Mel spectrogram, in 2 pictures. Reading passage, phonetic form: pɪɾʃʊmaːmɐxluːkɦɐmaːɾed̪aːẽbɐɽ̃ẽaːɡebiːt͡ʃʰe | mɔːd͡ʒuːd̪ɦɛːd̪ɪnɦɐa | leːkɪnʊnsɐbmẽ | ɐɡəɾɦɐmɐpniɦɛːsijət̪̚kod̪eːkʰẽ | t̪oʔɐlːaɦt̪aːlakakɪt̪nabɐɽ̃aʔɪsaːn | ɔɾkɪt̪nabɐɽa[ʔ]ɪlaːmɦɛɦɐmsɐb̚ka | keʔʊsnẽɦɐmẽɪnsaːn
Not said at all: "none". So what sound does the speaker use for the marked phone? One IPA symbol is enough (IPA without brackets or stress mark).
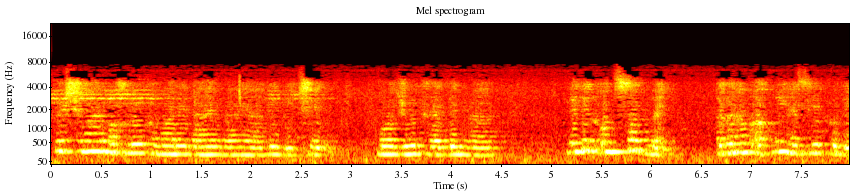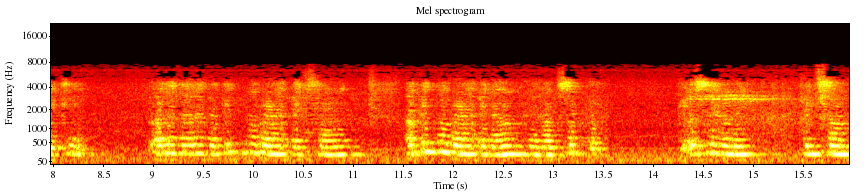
ʔ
